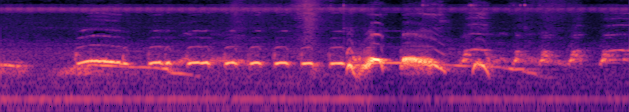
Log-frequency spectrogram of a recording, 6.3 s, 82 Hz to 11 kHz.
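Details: Spotted dove (tekukur) singing in the kuk 1 style, used to lure other doves into singing: a run of soft low coos in quick uneven succession, some rising then falling, with a steady faint electrical hum beneath.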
